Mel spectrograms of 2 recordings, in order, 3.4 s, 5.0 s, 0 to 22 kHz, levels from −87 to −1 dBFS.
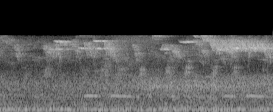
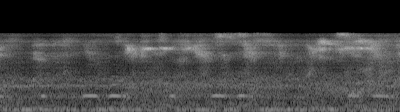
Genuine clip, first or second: first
